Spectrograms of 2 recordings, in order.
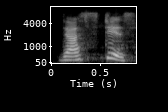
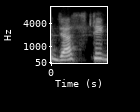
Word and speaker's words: justice: জাস্টিস, আচ্ছা তোমরা এটাকে জাস্টিক বলতেছো, এটা কিন্তু জাস্টিস। ওকে, সি উচ্চারণ হবে জাস্টিস।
